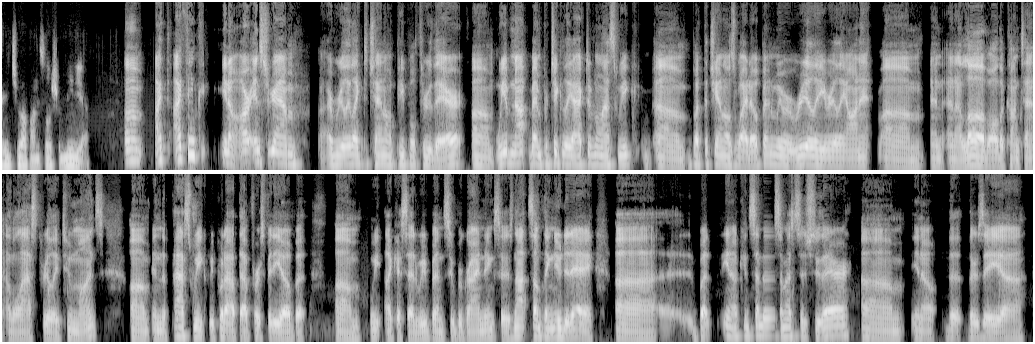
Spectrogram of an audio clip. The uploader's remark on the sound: In our first Zoom PRO EDU Photography Podcast interview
